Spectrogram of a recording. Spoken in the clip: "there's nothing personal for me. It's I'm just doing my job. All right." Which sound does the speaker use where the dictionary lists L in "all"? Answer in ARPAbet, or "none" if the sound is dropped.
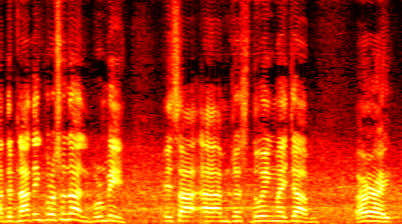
L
